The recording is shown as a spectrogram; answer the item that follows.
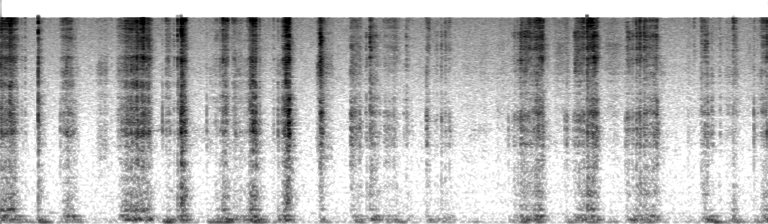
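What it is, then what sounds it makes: Primed canvas. A mechanical pencil tip scratches rapid strokes across the textured surface of a large, flat primed canvas while drawing a raven. Dry, rasping scratches come in quick bursts with brief pauses between them, carrying a dull low body under a bright, gritty edge.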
